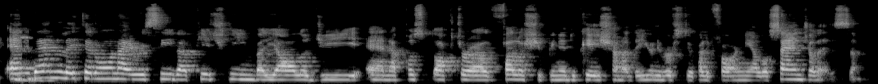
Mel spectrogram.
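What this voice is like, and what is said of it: Italian accent. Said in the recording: “As you can probably guess from my accent, I'm Italian.”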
